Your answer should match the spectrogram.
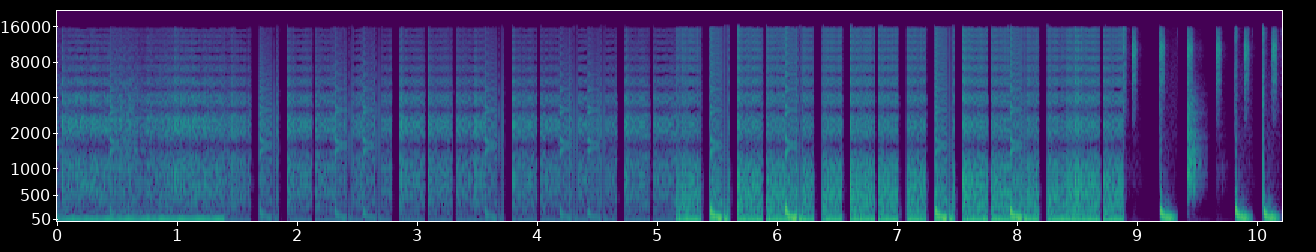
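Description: Drum-machine loop from KORG Gadget's Recife drum gadget, processed as a bit-crushed, band-passed, reverb-washed background 'drum shadow', heard as the insert effects are switched off one by one. About five seconds in, with the band-pass filter off, the kicks come through deep and louder; near the end, with the decimator off, the hiss and wash stop and the hits turn short and dry with silence between them.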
